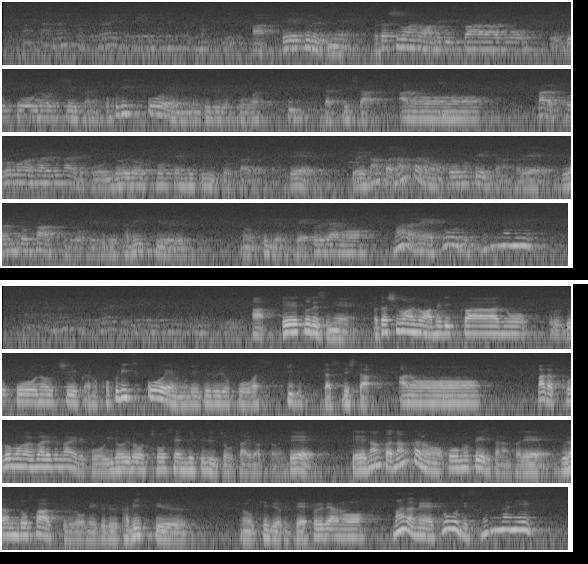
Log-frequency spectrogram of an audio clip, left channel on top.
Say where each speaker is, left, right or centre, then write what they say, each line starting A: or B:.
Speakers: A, on the left; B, on the right.
A: マキさん、何かドライブで思い出とかあります
B: あ、えーとですね、私もあのアメリカのう旅行のうち、あの国立公園を巡る旅行が好きでたし、でした。あのー
A: うん。
B: まだ子供が生まれる前でこういろいろ挑戦できる状態だったので、
A: はい。
B: で、なんか、なんかのホームページかなんかで、グランドサークルを巡る旅っていう
A: うん。うん。うんうん。
B: のを記事を見て、それであの、まだね、当時そんなに
A: うん。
